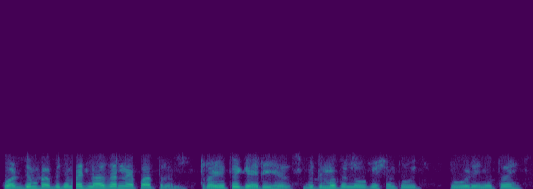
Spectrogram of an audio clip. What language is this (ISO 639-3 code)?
kas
